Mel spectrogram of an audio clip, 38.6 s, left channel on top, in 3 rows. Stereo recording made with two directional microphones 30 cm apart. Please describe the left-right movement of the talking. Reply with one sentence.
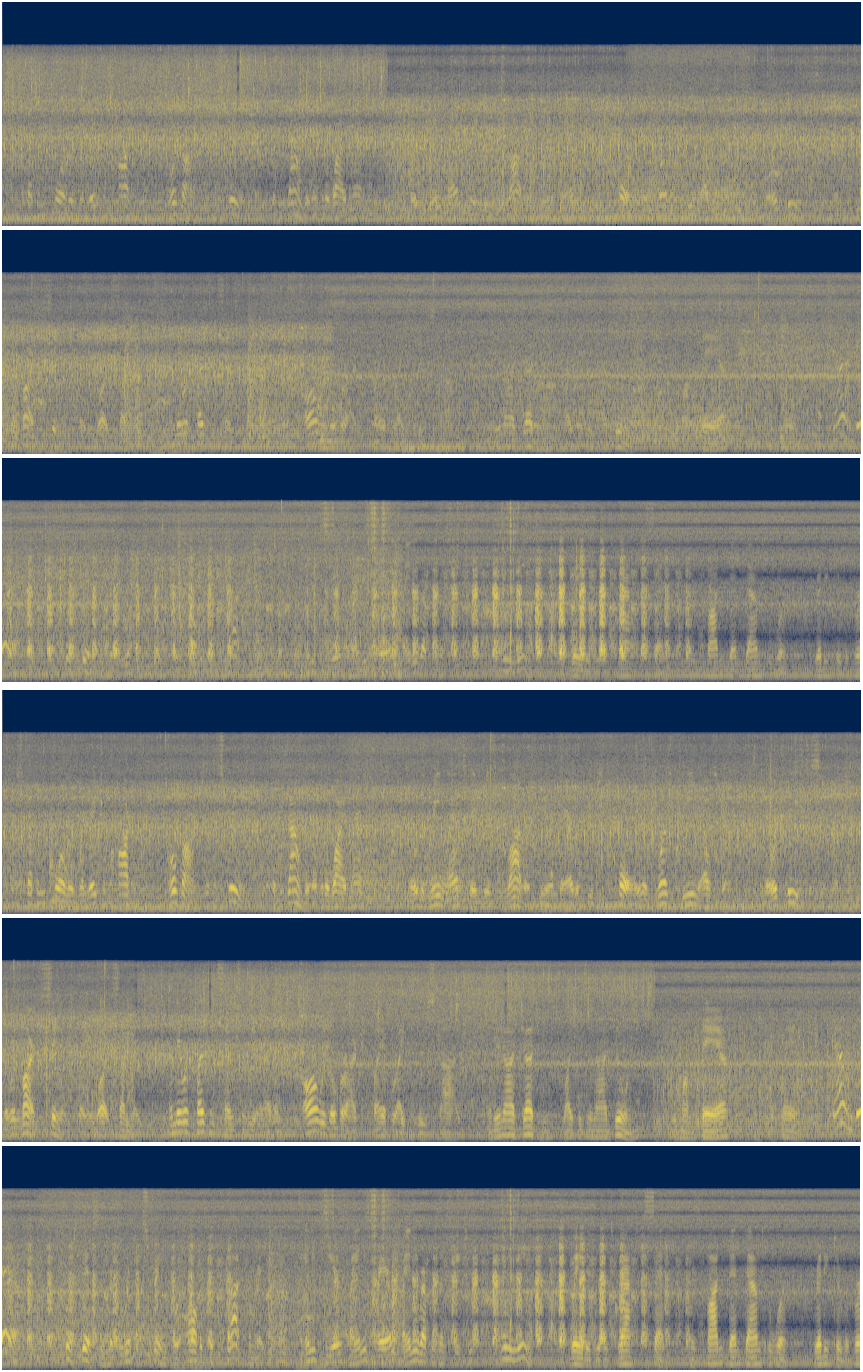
In this clip you hear the talking stay put.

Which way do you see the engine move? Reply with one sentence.
You can hear the engine stay put.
